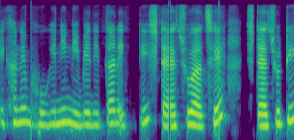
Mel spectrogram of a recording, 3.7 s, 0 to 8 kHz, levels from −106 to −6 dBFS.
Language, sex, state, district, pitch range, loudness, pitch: Bengali, female, West Bengal, Jhargram, 220-265 Hz, -23 LUFS, 235 Hz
